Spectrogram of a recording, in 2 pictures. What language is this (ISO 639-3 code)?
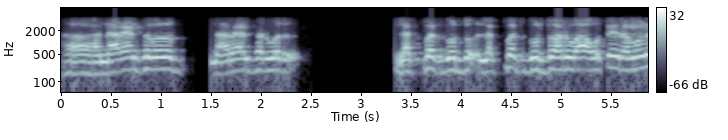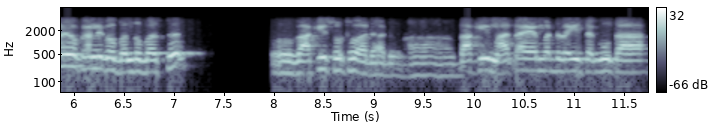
snd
